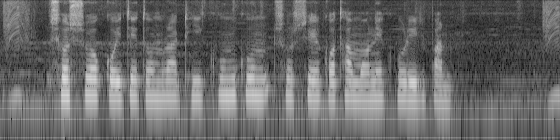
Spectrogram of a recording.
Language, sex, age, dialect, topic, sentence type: Bengali, male, 18-24, Rajbangshi, agriculture, statement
